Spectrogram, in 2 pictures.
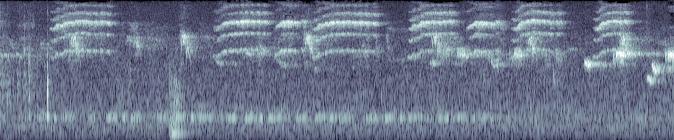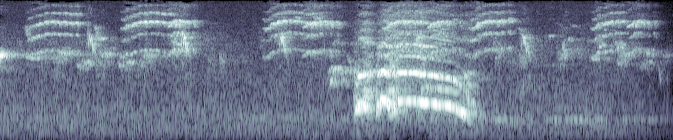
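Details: Warbling white-eye song recorded in early morning in mid-April: thin, high twittering phrases, roughly two a second, with a brief louder, lower descending call near the end and a steady low hum.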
